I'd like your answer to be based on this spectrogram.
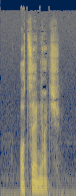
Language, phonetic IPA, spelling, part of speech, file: Polish, [ɔˈt͡sɛ̃ɲät͡ɕ], oceniać, verb, Pl-oceniać.ogg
